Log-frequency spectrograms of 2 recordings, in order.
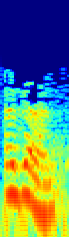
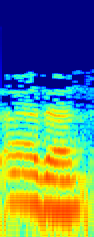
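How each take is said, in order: First: أذان with a short opening hamza, not a long aa; أذان pronounced with a short hamza and no long vowel; correct hamza. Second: آذان with a drawn-out long aa at the start; آذان pronounced with a long aa instead of a hamza; wrong long vowel. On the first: Shown as a demonstration. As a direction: say أذان with a clipped glottal a. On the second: Retold or imitated. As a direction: mimic the mistake آذان, stretching the first vowel. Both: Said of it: "ليش تقول آذان".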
